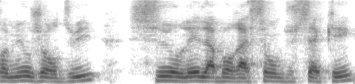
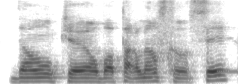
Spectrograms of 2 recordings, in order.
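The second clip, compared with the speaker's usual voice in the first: ordinary talk, nothing marked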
